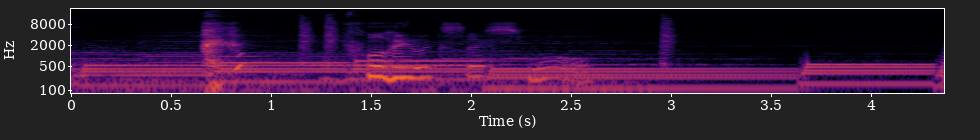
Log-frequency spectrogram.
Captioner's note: laughs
